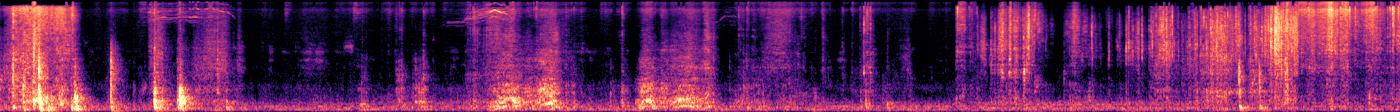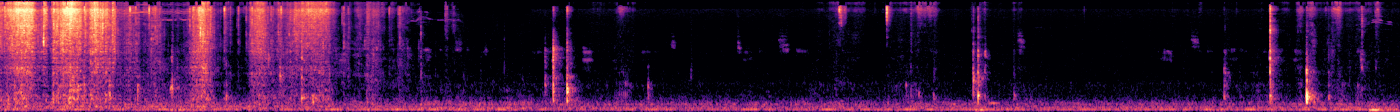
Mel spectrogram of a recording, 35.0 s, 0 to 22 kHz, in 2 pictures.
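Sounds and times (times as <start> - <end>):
packaging crinkling and tearing: 12.0 - 22.6.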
